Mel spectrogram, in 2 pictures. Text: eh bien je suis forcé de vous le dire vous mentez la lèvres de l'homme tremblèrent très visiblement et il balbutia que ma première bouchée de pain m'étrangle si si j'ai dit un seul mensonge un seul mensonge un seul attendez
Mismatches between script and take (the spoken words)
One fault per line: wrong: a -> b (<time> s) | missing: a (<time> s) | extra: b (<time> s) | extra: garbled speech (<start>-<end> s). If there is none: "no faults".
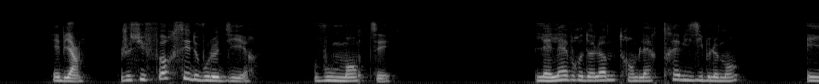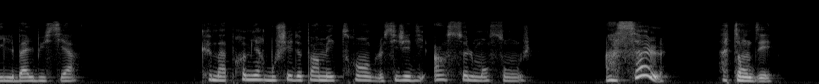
wrong: la -> les (5.3 s)
missing: si (12.2 s)
missing: mensonge un seul (14.9 s)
